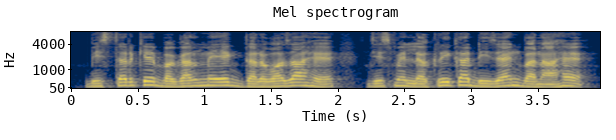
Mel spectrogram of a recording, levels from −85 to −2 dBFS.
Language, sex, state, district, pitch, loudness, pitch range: Hindi, male, Assam, Kamrup Metropolitan, 140 Hz, -17 LUFS, 130-170 Hz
